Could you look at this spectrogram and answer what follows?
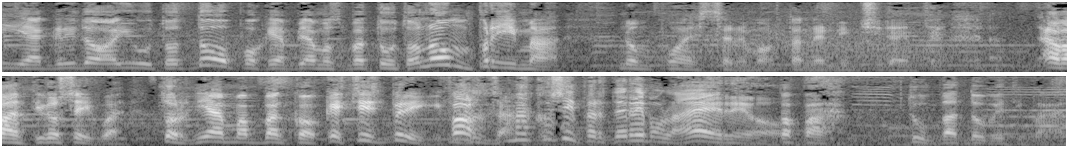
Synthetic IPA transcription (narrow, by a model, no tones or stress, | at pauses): iːaɡɾid̪ɔajuːt̪od̪oːpok̟eabːjaːmozbat̪ːuːt̪onompɾiːma̰ | nompwɔɛsːeɾḛmɔ̰rt̪anelːint͡ʃid̪ɛ̰nt̪e | avant̪iloseːɡwa̰t̪ornjamoabːaŋkɔkːesːizbɾiːɡifɔɾt̪samakːozipːeɾd̪eɾeːmolaɛːɾeopapːa | t̪uvad̪ːovet̪iva̰ː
